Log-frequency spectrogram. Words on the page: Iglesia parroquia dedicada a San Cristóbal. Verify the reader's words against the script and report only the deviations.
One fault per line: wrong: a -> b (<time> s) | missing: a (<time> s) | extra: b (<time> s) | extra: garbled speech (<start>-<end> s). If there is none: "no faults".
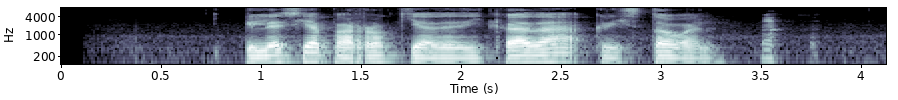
missing: a San (2.6 s)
